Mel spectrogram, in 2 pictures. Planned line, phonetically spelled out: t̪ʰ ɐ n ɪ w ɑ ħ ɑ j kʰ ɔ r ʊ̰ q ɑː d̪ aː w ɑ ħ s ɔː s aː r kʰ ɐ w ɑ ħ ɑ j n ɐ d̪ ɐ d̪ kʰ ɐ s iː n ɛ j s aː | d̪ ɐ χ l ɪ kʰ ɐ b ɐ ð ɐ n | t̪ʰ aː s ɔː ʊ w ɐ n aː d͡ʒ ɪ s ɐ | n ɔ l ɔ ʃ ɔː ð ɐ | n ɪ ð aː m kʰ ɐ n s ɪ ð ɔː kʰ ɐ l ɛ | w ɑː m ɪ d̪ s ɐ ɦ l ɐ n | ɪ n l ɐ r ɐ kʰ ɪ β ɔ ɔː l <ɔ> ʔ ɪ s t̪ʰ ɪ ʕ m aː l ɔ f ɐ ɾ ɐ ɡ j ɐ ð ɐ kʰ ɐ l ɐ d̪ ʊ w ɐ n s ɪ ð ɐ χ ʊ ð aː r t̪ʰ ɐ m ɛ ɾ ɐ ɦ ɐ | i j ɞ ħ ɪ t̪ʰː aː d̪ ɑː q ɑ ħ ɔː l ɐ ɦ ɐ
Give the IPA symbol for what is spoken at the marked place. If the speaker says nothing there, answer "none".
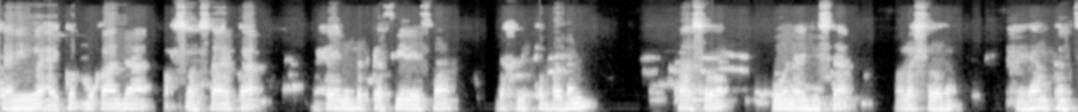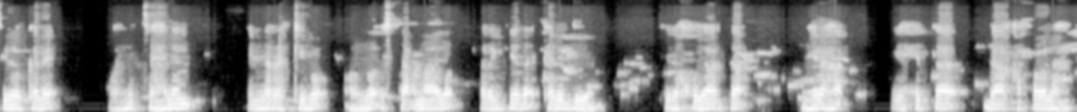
ɔː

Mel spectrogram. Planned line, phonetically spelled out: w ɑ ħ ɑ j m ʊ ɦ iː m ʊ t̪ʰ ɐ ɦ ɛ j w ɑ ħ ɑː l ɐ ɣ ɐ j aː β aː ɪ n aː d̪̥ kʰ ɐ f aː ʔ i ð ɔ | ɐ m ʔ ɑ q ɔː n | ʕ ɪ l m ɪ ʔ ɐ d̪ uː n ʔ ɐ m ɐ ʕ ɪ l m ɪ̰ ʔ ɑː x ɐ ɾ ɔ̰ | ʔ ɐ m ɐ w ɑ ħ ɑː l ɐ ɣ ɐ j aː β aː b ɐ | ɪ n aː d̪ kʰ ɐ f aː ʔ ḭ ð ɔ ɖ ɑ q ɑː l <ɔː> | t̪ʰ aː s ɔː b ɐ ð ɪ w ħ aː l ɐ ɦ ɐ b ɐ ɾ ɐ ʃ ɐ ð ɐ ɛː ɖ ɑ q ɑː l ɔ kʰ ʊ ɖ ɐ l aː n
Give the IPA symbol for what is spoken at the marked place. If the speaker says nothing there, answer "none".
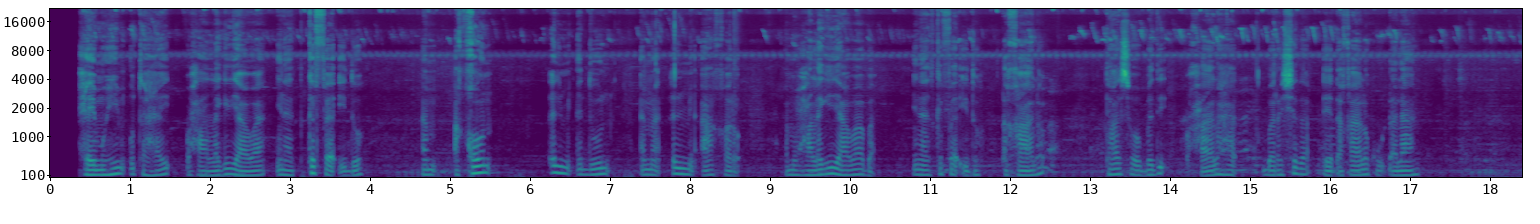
ɔ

